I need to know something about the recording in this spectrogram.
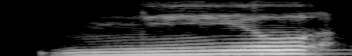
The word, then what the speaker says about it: Neil: Neil Armstrong. Instead of Neil, it is E. A long e sound.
